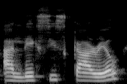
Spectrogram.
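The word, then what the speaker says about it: Alexis Carrel: Esto lo escribió el doctor Alexis Carell, fisiólogo y cirujano francés premio Nobel en 1912. Tal vez la pronunciación es Alexis Carel.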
